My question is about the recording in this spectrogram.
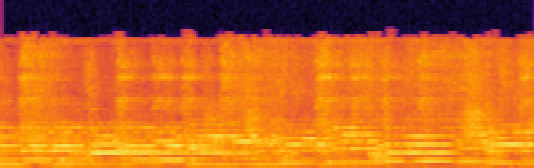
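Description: Karaoke backing track playing an instrumental passage, with a guitar-like melody line of held notes over a full band accompaniment.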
